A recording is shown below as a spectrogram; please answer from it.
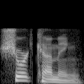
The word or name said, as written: shortcoming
